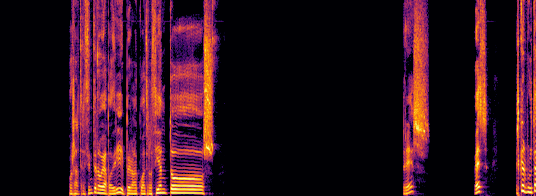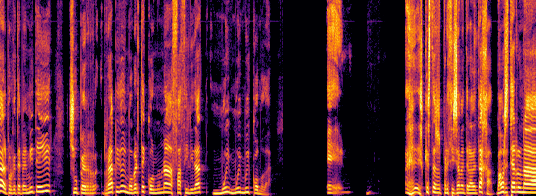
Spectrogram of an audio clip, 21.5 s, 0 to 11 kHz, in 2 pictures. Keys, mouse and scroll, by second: 1.8 BackSpace, 4.1 4, 7.9 0, 20.1 Escape.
